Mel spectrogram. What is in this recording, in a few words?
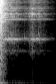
xmas hihat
